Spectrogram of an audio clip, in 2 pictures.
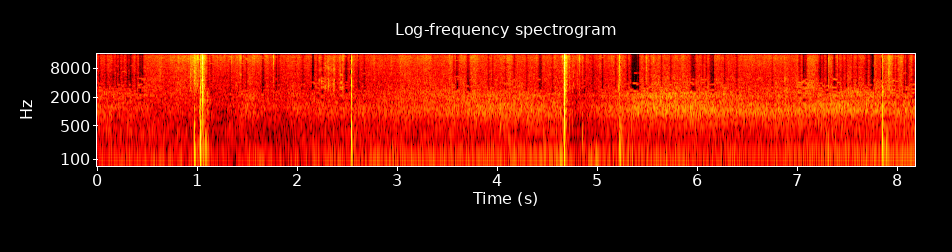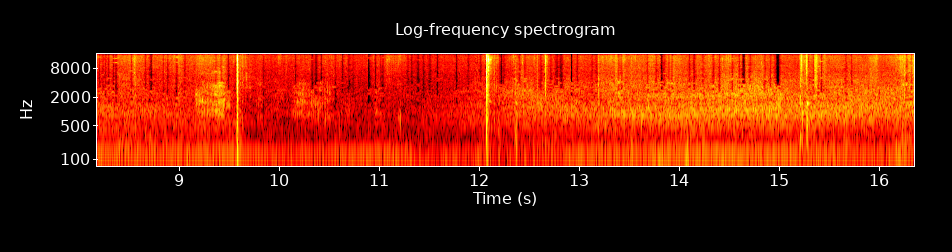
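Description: An axe splits logs with sharp cracks.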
